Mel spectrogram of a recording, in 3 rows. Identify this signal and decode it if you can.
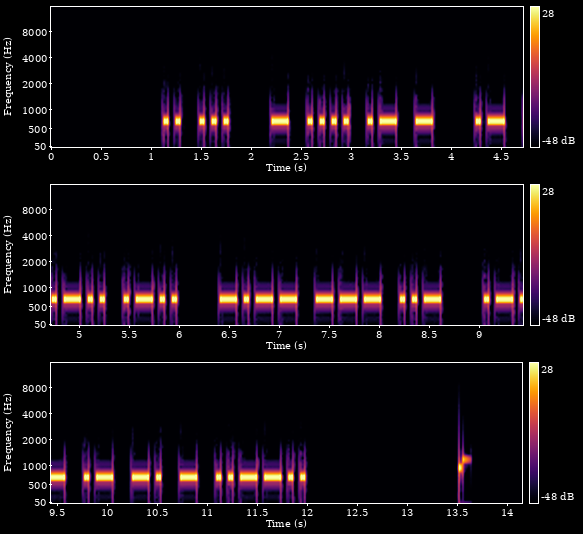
Morse code, heard as a keyed tone, about 20 wpm, 700 Hz. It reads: IS THAT ALL YOU WANT?
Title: Sentences from Top 200 Words 20wpm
